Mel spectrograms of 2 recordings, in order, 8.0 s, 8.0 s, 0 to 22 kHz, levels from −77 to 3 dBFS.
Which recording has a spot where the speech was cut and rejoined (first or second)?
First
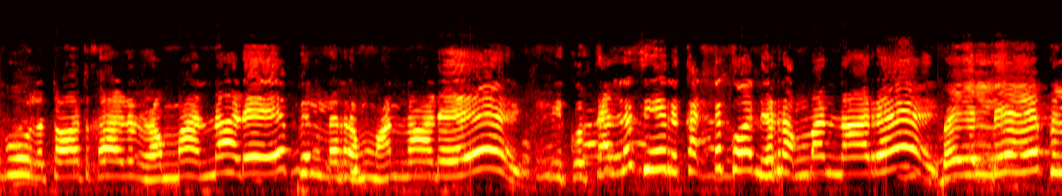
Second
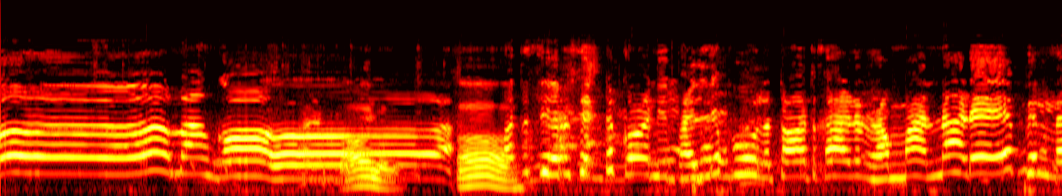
first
